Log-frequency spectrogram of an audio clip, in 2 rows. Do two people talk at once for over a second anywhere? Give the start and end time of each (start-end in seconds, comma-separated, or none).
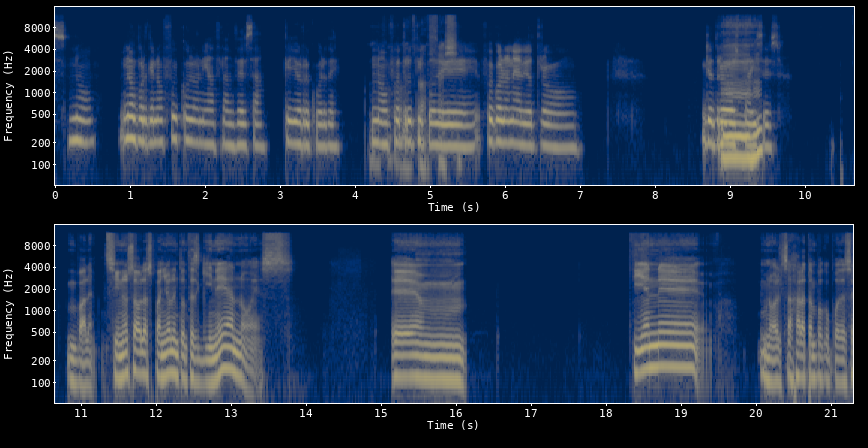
4.2-5.5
